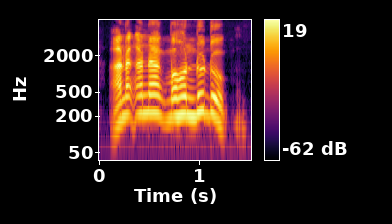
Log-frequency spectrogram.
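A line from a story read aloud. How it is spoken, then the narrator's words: Teacher shouting. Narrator (Indonesian): guru berteriak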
